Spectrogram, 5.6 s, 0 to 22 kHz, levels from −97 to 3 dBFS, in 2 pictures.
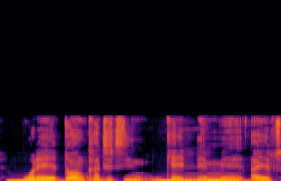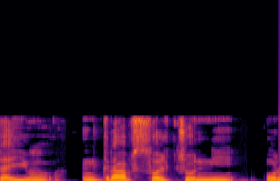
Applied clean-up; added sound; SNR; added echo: neural mask model RNNoise.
